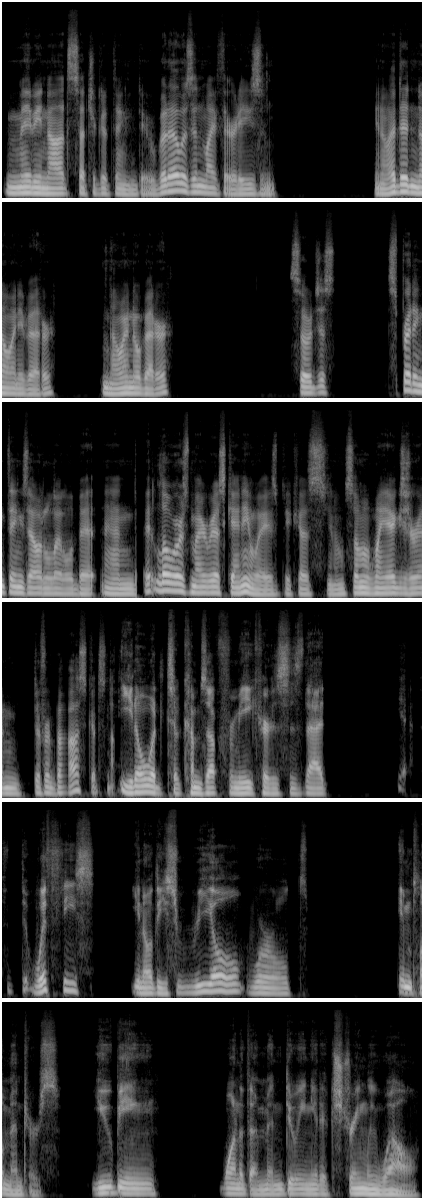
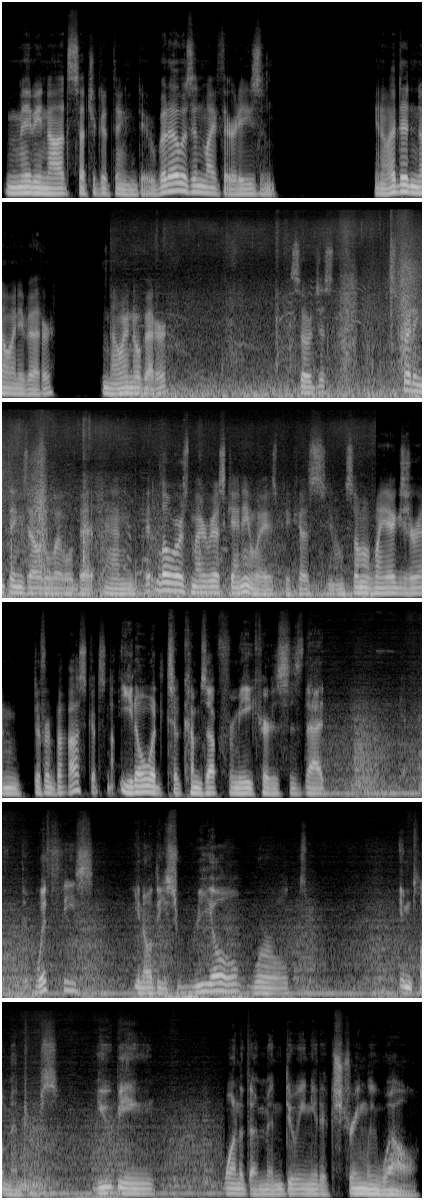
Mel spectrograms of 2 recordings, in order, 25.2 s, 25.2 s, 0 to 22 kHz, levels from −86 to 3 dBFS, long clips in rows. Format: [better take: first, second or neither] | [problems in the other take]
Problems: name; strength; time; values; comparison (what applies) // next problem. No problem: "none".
first | footsteps; noticeable; from 5.5 to 12 s and from 16 to 23 s; peak 2 dB below the speech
